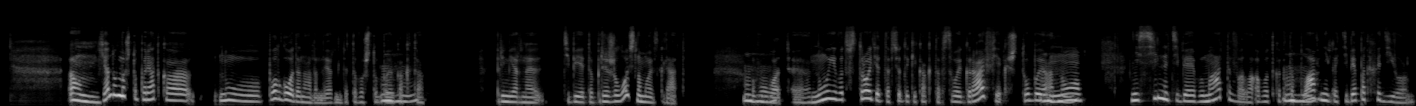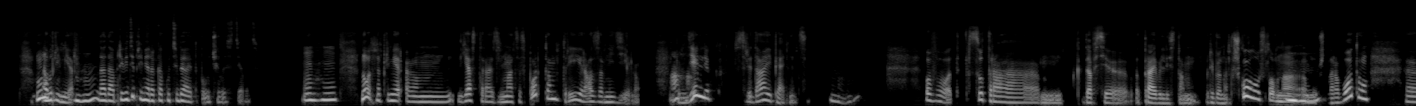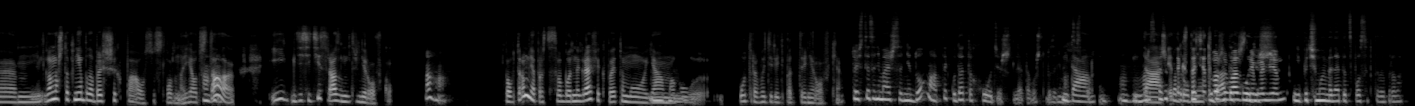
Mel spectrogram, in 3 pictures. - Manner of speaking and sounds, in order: other background noise; tapping; laugh
- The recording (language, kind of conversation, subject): Russian, podcast, Как вы мотивируете себя регулярно заниматься спортом?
